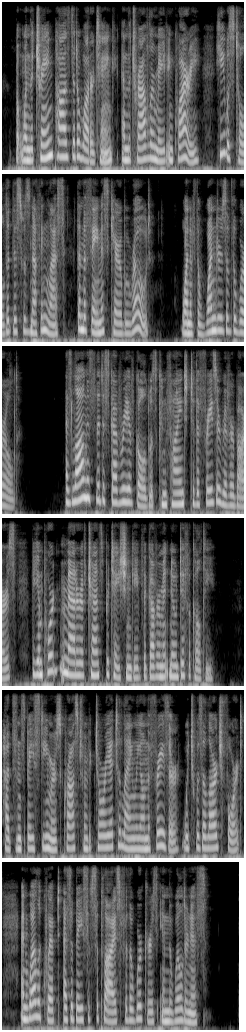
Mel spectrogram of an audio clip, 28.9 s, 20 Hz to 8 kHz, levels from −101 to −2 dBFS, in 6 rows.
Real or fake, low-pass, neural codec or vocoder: real; 7.2 kHz; none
